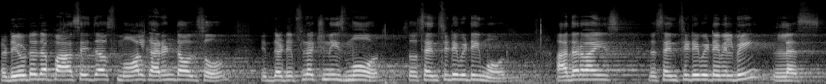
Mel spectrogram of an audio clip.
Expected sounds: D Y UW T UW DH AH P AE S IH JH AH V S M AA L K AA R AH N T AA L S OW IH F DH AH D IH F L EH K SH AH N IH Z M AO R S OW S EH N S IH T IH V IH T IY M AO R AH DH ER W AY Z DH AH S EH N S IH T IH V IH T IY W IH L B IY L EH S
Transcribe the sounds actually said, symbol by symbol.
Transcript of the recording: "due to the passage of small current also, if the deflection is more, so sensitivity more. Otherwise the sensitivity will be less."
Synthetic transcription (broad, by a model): D Y UW T UW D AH P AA S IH JH AH V S M AA L K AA R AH N T AA L S OW IH F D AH D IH F L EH K SH AH N IH Z M AO R S OW S EH N S IH T IH V IH T IY M AO R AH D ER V AY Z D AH S EH N S IH T IH V IH T IY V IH L B IY L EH S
